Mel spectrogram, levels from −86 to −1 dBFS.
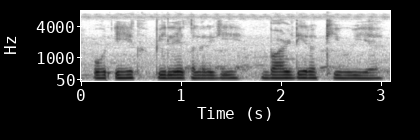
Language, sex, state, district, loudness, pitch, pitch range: Hindi, male, Uttar Pradesh, Shamli, -15 LUFS, 130 Hz, 130-135 Hz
